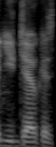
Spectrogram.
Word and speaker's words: Udoka: I don't know how to pronounce it. Udoka is his last name? – Yeah, Udoka. – Emeni Udoka. – Yeah, I think that is right. I know Udoka is how you pronounce last name.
